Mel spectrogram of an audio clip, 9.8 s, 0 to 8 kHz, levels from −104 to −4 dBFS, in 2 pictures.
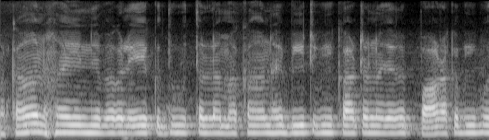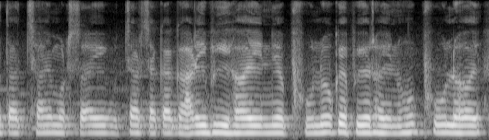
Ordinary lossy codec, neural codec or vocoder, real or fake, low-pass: none; none; real; none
